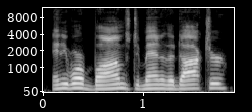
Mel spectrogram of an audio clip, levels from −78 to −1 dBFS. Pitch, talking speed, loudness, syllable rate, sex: 165 Hz, 190 wpm, -15 LUFS, 5.9 syllables/s, male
